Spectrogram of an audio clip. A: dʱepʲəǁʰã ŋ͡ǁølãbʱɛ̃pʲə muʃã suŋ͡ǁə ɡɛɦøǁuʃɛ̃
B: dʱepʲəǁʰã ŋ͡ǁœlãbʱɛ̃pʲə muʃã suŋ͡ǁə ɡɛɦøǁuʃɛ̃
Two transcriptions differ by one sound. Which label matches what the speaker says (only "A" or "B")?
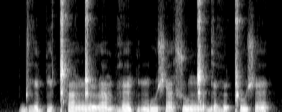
A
